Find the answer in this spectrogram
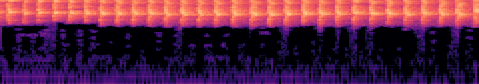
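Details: Lovebird giving its ngekek, a long continuous chatter: a rapid, unbroken stream of high, shrill, buzzy notes, about six to eight per second, slightly wavering in pitch across three seconds, with no other sounds.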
